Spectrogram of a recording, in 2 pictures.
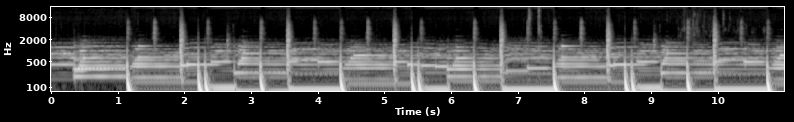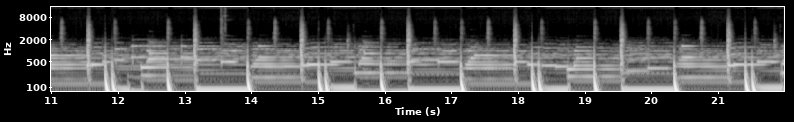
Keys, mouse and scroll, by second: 0.7 middle click, 1.2 click, 1.4 g, 3.0 click, 3.3 middle click, 4.0 click, 4.3 middle click, 4.8 g, 6.7 click, 7.1 g, 8.2-9.2 middle drag, 9.2 Tab, 9.6 scroll up 1, 9.8-10.2 middle drag, 10.2 Tab, 10.5-11.0 middle drag, 11.0 click, 11.2 g, 12.4 middle click, 12.7 g, 13.5-14.3 middle drag, 14.3 click, 15.5 middle click, 16.3-16.9 scroll down 1, 16.9 Tab, 17.3-19.0 middle drag, 19.0 scroll down 1, 19.3-19.8 middle drag, 19.8 scroll up 1, 20.1-20.6 middle drag, 20.6 scroll up 1, 20.9-22.0 middle drag.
